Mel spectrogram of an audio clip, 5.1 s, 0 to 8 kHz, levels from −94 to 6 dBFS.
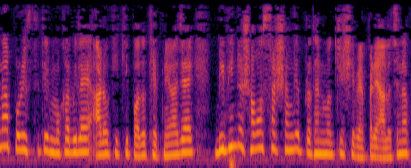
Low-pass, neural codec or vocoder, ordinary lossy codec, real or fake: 7.2 kHz; none; none; real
